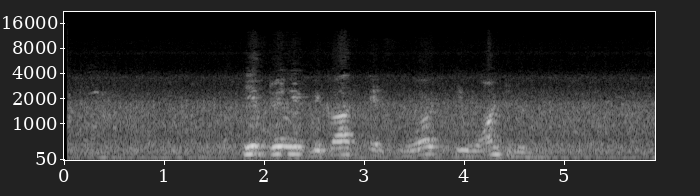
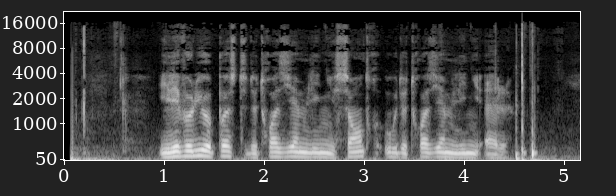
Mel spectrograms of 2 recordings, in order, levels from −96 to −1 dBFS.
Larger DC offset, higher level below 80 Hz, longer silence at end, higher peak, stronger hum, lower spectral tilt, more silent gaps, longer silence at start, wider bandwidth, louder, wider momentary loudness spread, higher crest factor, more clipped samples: neither; second, -68 dBFS vs -36 dBFS; second, 0 s vs 0.2 s; second, -12 dBFS vs 0 dBFS; neither; first, -9 dB/octave vs -6 dB/octave; neither; about the same, 0.05 s vs 0.05 s; second, 4.5 kHz vs 16.5 kHz; second, -29 LUFS vs -19 LUFS; first, 20 LU vs 15 LU; about the same, 20 dB vs 20 dB; neither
